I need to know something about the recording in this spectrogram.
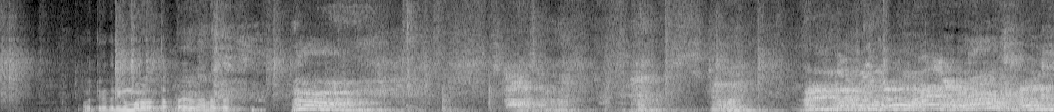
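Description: A young man grunts and strains with effort.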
